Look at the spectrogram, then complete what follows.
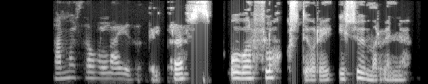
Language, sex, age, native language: Icelandic, female, 20-29, Icelandic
